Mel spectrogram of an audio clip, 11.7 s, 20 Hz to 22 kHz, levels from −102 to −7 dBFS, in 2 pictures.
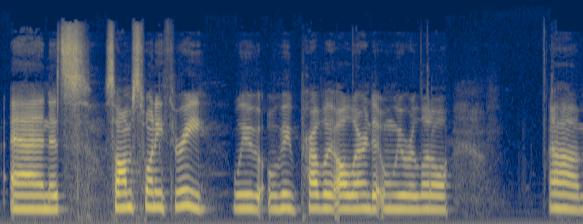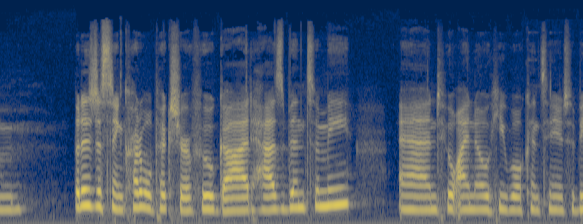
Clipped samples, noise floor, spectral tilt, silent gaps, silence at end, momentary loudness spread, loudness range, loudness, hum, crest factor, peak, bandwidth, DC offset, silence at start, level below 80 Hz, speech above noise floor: under 0.1%; -68 dBFS; -3.5 dB/octave; none; 0 s; 10 LU; 3 LU; -28 LUFS; none; 18 dB; -10 dBFS; 16 kHz; under 0.1%; 0.1 s; -68 dBFS; 40 dB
